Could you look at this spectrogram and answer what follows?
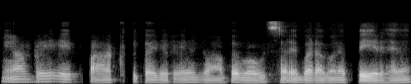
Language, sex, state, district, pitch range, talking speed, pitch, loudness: Hindi, male, Chandigarh, Chandigarh, 100-105 Hz, 220 wpm, 100 Hz, -19 LUFS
